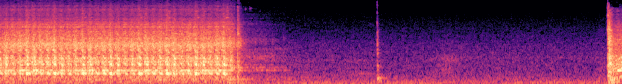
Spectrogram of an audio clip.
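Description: Engine cranks and catches, settling into a quick, even running beat for a few seconds before going quiet; a normal start.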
